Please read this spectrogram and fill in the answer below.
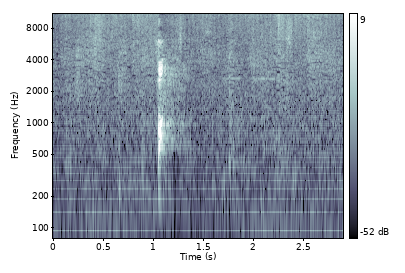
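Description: One sudden, sharp, hiccup-like vocal noise breaks a quiet room; an acted simple vocal tic of Tourette syndrome.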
